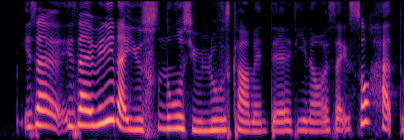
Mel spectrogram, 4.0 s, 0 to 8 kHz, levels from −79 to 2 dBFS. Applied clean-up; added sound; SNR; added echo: none; none; none; none.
